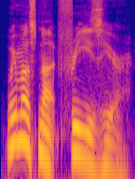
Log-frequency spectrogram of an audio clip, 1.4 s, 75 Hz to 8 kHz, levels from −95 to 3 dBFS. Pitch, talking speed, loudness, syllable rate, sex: 125 Hz, 220 wpm, -17 LUFS, 5.8 syllables/s, male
